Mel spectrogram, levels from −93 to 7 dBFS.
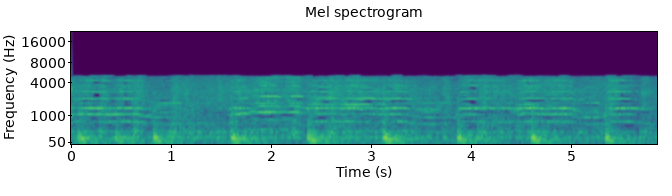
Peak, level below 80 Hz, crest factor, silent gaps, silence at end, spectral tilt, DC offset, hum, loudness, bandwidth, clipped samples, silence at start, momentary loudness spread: -4 dBFS; -36 dBFS; 16 dB; none; 0 s; -5 dB/octave; under 0.1%; none; -20 LUFS; 5.4 kHz; under 0.1%; 0 s; 7 LU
